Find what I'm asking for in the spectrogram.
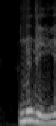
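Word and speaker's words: Nudy: Chief Keef and Young Nutty. – Nudie. Young Nudie.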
